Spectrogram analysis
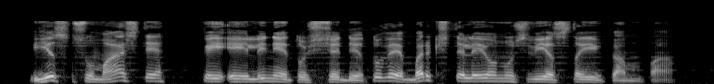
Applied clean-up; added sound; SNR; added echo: neural separator model SepFormer DNS4.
